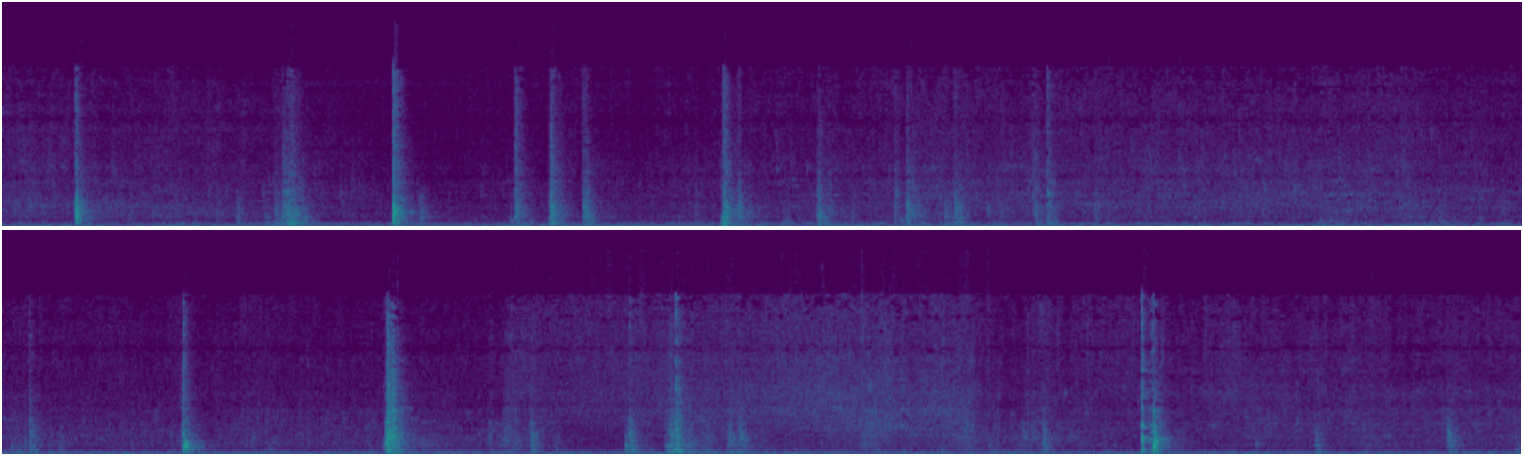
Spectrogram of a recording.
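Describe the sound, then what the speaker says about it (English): Beef for burritos cooking slowly in a pan, a low continuous sizzle heard up close, punctuated by sharp scraping and tapping of a utensil stirring the meat at irregular intervals. "You're not gonna cook it too fast because you gotta make sure all the meat gets cooked all the way evenly."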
